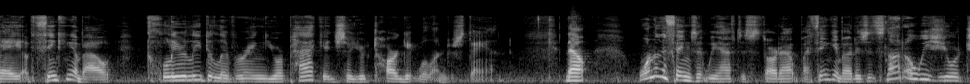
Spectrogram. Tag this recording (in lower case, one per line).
speech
